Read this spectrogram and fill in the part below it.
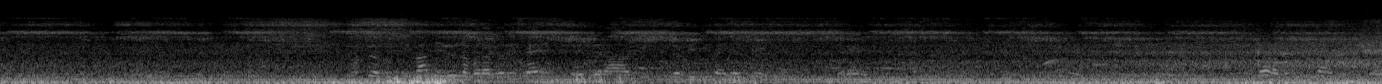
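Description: A crowd of men and women murmurs and chats outdoors.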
